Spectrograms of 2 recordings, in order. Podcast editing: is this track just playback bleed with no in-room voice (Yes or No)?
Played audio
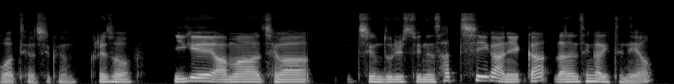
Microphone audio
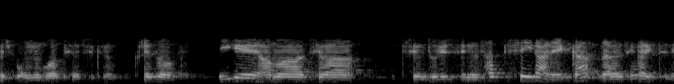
Yes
